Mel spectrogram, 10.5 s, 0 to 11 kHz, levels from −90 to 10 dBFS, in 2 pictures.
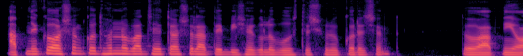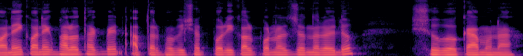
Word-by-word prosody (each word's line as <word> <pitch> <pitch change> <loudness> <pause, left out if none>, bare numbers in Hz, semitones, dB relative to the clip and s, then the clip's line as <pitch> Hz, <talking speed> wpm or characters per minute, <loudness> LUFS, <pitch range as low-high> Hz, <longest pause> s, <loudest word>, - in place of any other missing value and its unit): আপনাকে 150 +5 -4
অসংখ্য 170 +2 -2
ধন্যবাদ 160 -2 +2
যেহেতু 145 -1 -1
আসলে 140 +1 -2
আপনি 135 0 -2
বিষয়গুলো 125 +1 -2
বুঝতে 115 +1 -4
শুরু 120 -2 -3
করেছেন। 115 +2 -4 0.8
তো - - -3 0.2
আপনি 115 - -5 0.2
অনেক, 120 +4 +3
অনেক 135 +1 +2
ভালো 130 0 +5
থাকবেন। 135 +1 -1 0.2
আপনার 120 -1 -2
ভবিষ্যৎ 115 +1 -2
পরিকল্পনার 120 +1 0
জন্য 120 0 0
রইলো 115 +5 +2 0.7
শুভকামনা। 110 -2 +2
120 Hz, 125 wpm, -27 LUFS, 115-140 Hz, 0.8 s, ভালো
